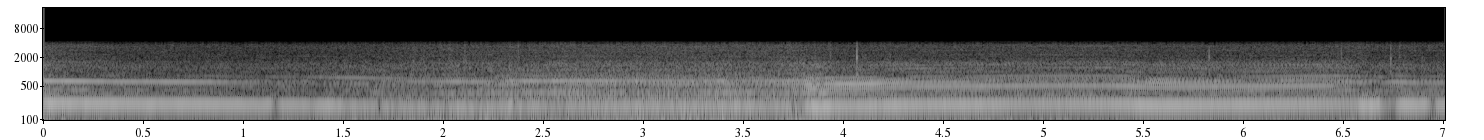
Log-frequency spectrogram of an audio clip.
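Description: Car engine heard from inside the cabin while driving, a steady drone. About four seconds in, its pitch dips briefly and then climbs slowly as the car pulls again.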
